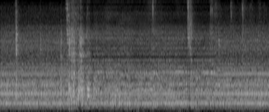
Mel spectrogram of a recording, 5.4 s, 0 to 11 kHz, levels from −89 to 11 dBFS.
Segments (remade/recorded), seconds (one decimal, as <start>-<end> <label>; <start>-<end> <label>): 0.0-1.4 recorded; 1.4-4.3 remade; 4.3-5.4 recorded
